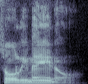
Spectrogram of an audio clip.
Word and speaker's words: Solimeno: My last name is pronounced Soleie Mayo.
